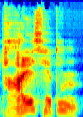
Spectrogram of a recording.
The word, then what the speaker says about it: 바알세불: 많이 있는데 신약에 와서이 바알세불 바알 세붑이라는 이것을 바알세불이라고 발음을 했습니다 신약성경에 여러 번 이것이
